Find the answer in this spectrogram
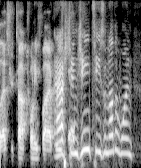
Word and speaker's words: Jeanty: Ashton Jeanty's another one. Is that how you say it? Jeanty camp. It's like, I think it's Genty.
